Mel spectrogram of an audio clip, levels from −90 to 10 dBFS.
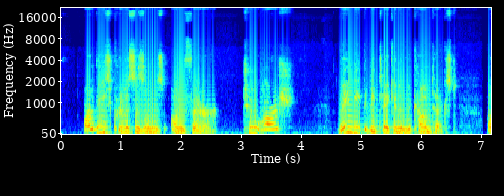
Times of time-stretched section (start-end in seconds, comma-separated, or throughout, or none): none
